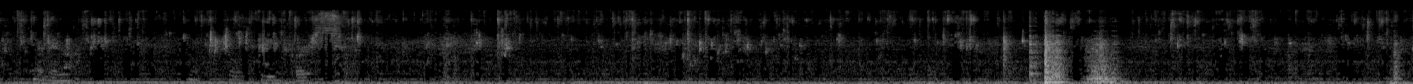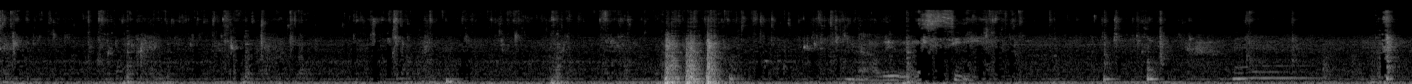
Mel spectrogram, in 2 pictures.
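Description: Kitchen tap running steadily into a stainless steel sink as a whole fish is rinsed and rubbed by hand, then a wooden chopping board is rinsed under the stream. Scattered small clicks and two loud clusters of knocks, one about ten seconds in and one about twenty-one seconds in.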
